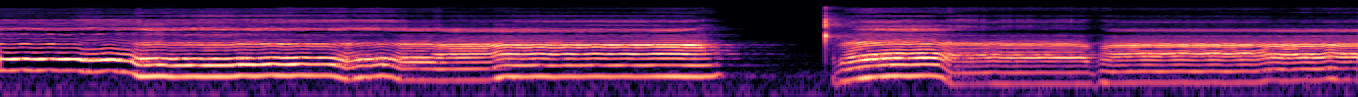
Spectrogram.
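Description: A man chanting solo in Ethiopian Orthodox style, holding long notes with wavering ornaments between them. He breaks off for a breath about halfway through and starts again suddenly.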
